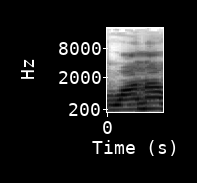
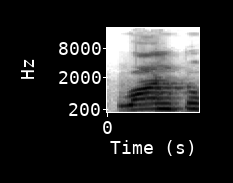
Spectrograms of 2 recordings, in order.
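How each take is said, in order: First: The two words run together into one reduced word. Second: Both words are said fully and separately.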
